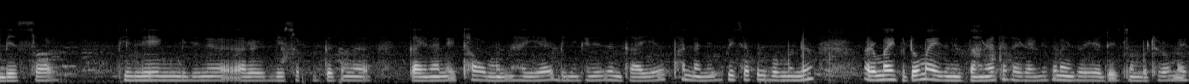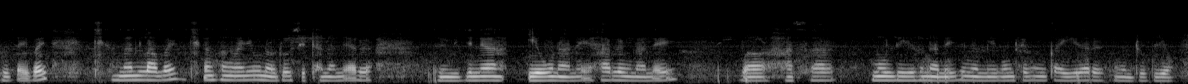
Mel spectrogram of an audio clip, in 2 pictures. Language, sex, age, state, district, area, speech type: Bodo, female, 30-45, Assam, Udalguri, rural, spontaneous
